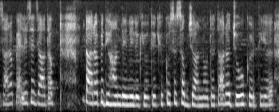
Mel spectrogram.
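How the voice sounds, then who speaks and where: A woman storyteller narrates a love story with a soft, mellow tone. Her voice sits fairly high, and she shifts expressively into the voices of her characters. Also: gravelly.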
